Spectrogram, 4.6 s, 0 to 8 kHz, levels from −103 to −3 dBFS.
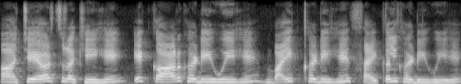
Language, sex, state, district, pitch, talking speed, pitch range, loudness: Hindi, female, Bihar, Gopalganj, 255 Hz, 235 wpm, 245-280 Hz, -19 LUFS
